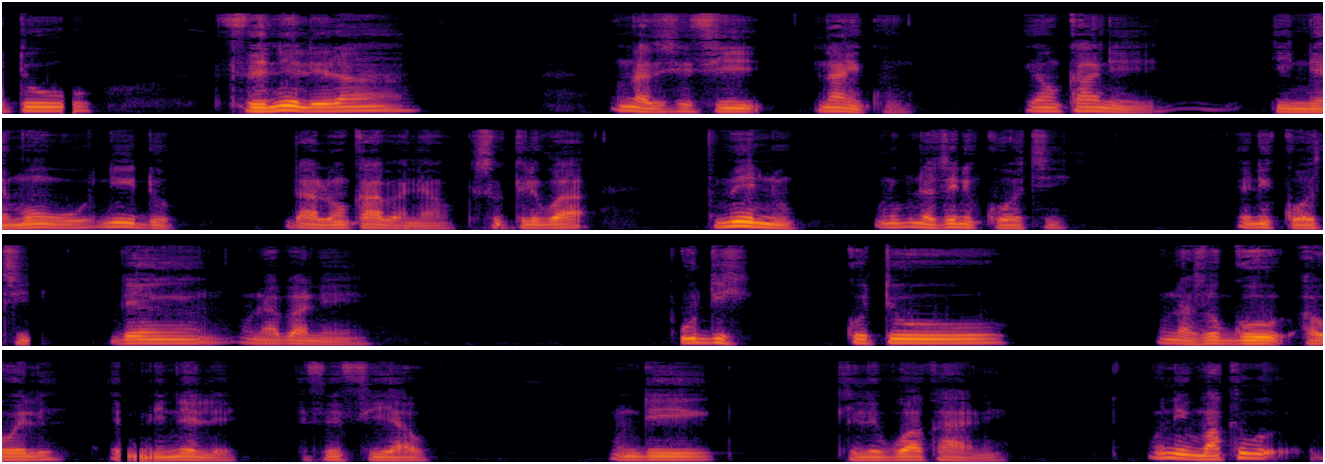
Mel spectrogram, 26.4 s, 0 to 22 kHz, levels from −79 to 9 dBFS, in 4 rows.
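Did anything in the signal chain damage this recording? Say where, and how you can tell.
Yes. AAC frame loss with muting at the network stage: soft-edged dropouts at 0.30 to 0.36 s (60 ms), 13.34 to 13.41 s (70 ms), and 20.35 to 20.58 s, where about 150 ms goes missing in short gaps of up to about 50 ms. The decoder zeroes the lost frames' spectrum, so the overlapping windows fade the speech out and back in. The gaps fit frames of about 10 ms, and a slight graininess throughout is likely from the low-delay AAC compression.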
